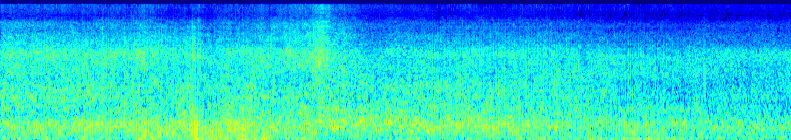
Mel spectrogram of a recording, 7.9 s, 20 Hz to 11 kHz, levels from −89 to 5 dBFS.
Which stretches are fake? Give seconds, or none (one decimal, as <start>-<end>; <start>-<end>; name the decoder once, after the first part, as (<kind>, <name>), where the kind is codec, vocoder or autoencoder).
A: 0.4-3.3 (vocoder, WaveNeXt); 4.3-6.9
